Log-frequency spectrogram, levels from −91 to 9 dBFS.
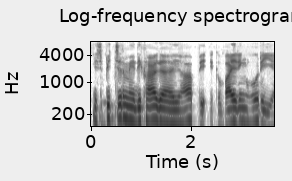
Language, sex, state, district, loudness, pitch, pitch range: Hindi, male, Haryana, Jhajjar, -16 LUFS, 135 Hz, 125-145 Hz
